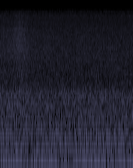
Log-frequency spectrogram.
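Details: Cabin ceiling fan on high, after being fitted to a new mount to stop its hum transferring into the woodwork: steady, even low hum with a soft airflow hiss and no hum through the rafters; normal fan operation.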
